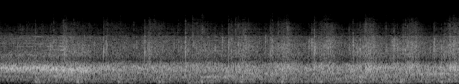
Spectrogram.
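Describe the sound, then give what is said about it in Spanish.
A stadium crowd at La Romareda, at a derby match against Huesca, roars in a dense, continuous wash of shouting and cheering, holding at a steady, fairly loud level for several seconds with no single voice standing out. “Ahora crece el griterío.”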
